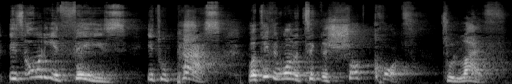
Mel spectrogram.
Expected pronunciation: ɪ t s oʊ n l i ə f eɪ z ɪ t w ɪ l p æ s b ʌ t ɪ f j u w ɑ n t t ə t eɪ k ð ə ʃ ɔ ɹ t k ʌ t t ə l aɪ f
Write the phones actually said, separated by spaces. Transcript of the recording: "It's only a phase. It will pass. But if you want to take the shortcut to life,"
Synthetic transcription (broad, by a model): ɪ t s oʊ n l i ə f eɪ z ɪ t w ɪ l p æ s b ʌ t ɪ f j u w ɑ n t t ə t eɪ k ð ə ʃ ɔ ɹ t k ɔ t t ə l aɪ f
